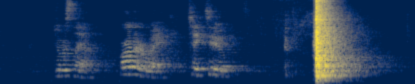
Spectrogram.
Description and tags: A metal door slam in empty staircase.
slam, door, window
